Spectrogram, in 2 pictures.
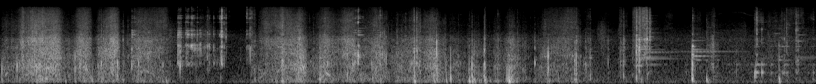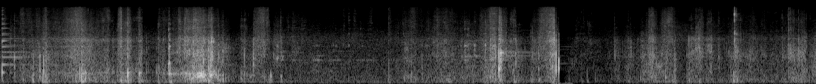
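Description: Nylon straps rustle and buckles click as a backpack is adjusted.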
